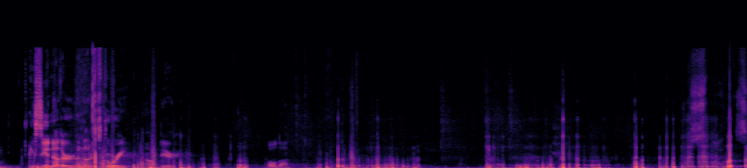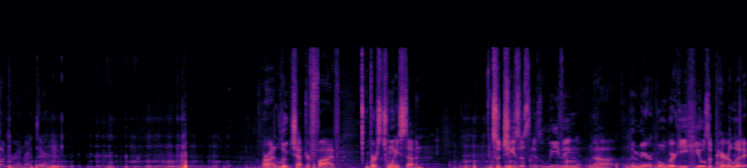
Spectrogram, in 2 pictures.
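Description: A man speaks with feeling into a microphone in a large echoing hall.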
